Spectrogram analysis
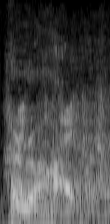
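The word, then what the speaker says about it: Huayra: replacement for the Zonda it's called the the hurray it's spelled h-u-a-y-r-a though you've got a choice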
